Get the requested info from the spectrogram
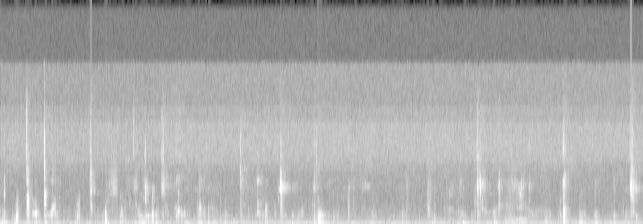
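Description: Faint chewing with scattered small mouth clicks and smacks from someone eating, very close to the microphone; otherwise near silence.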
